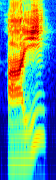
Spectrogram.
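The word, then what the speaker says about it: あい: say the first word the first character in the word is ah and the second is e so it will be pronounced as IE which means love let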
